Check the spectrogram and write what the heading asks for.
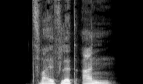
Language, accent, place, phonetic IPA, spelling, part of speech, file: German, Germany, Berlin, [ˌt͡svaɪ̯flət ˈan], zweiflet an, verb, De-zweiflet an.ogg
- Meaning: second-person plural subjunctive I of anzweifeln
